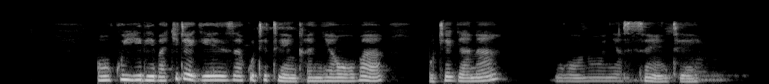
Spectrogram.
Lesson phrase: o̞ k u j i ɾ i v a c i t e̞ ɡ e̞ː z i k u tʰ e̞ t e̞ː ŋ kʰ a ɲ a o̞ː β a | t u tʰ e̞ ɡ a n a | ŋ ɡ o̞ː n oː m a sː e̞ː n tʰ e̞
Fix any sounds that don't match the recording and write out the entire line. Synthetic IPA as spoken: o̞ k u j i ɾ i β a c i t e̞ ɡ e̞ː z a k u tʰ e̞ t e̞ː ŋ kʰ a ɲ a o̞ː β a | k u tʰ e̞ ɡ a n a | ŋ ɡ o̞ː n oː ɲ a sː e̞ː n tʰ e̞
